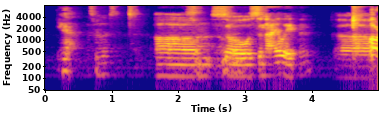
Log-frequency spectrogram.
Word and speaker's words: Sanaa Lathan: Shannon Lathan. Love you. Love Shannon Lathan. Yeah, that's my list. So Sanaa Lathan.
